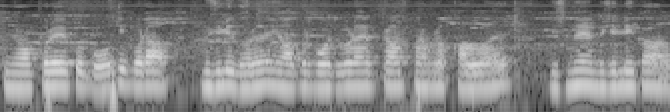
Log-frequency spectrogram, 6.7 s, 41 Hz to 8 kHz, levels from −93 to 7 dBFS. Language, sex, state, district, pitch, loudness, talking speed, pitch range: Hindi, male, Haryana, Rohtak, 140 Hz, -16 LUFS, 180 wpm, 130-140 Hz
